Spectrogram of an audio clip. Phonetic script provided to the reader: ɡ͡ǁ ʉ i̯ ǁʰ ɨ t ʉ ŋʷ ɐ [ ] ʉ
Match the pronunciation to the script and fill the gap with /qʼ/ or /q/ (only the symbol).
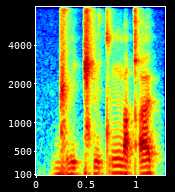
qʼ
